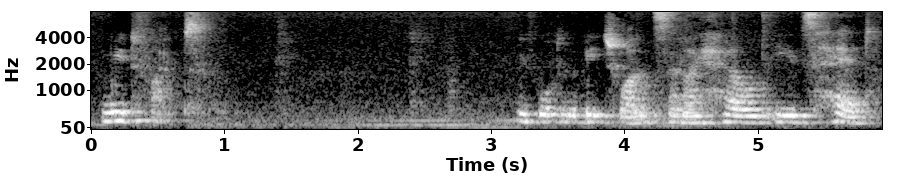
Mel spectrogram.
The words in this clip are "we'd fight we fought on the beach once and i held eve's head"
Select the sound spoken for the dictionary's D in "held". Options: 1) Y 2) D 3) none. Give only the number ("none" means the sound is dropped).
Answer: 2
